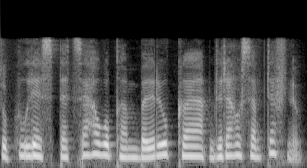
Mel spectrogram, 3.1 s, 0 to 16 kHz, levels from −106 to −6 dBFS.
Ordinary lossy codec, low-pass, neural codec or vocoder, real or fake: AAC, 96 kbps; 7.2 kHz; codec, 16 kHz, 0.5 kbps, FunCodec, trained on LibriTTS, 25 frames a second; fake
